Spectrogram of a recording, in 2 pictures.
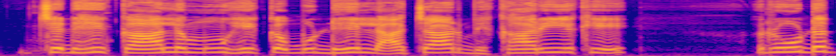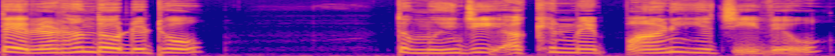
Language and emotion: Sindhi, sad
